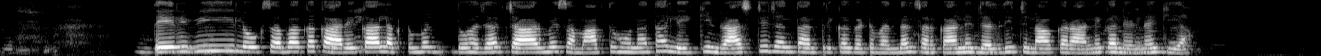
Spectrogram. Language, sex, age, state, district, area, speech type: Hindi, female, 18-30, Madhya Pradesh, Chhindwara, urban, read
